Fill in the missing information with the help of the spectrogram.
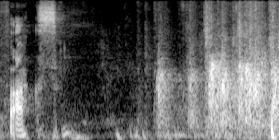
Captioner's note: applause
